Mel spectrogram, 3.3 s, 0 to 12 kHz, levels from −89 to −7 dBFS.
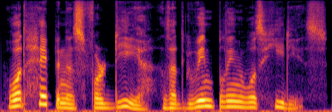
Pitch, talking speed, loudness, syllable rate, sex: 150 Hz, 145 wpm, -19 LUFS, 4.4 syllables/s, male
